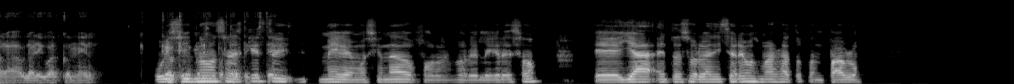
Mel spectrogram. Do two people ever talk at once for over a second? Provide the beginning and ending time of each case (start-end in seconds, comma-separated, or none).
1.6-2.9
